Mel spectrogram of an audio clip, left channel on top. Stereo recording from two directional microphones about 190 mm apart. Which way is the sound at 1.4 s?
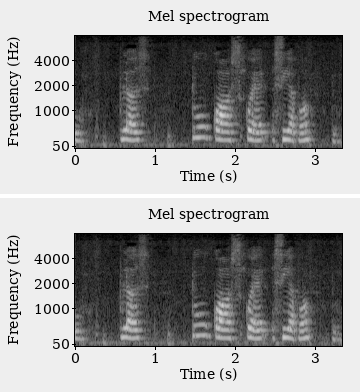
25° left (ahead or behind).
